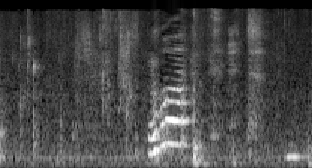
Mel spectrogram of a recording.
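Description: Water splashes in a bathtub during a baby's bath time, with a brief louder splash amid quiet dripping and swishing while an adult talks softly and the child babbles.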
